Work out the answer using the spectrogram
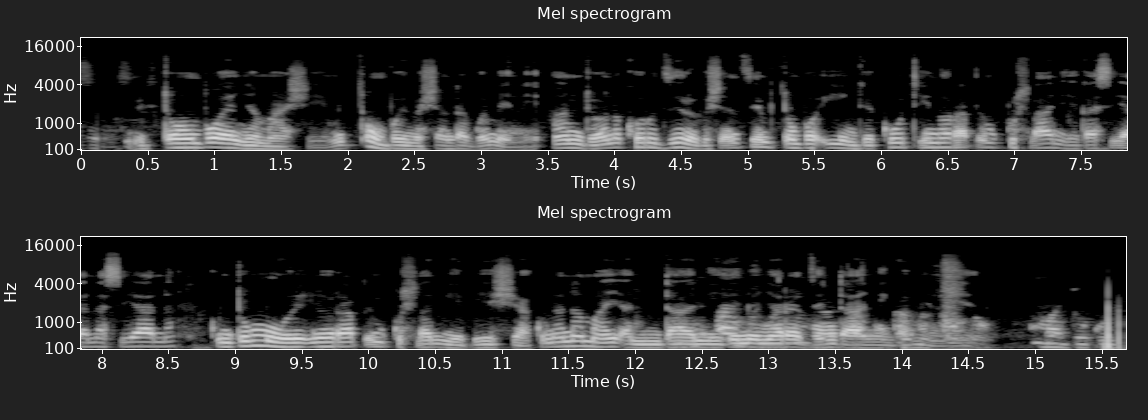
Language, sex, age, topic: Ndau, male, 18-24, health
